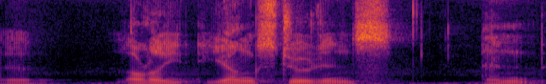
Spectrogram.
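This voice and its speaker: A man hosting a morning radio show, his voice sitting on the low side. He chats loosely and rambles, stopping to fill gaps as he thinks. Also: little pitch movement, a little mellow. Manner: rambling, halting with many fillers. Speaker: radio breakfast host. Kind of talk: casual radio chat.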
